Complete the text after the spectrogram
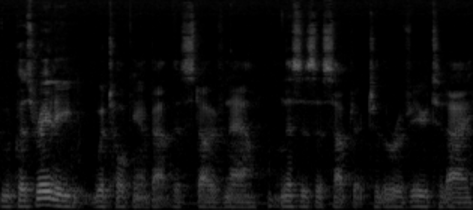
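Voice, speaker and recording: Pitched fairly low, a man speaks in a dark, mellow tone that is somewhat breathy, with ordinary pitch variation and audible room echo. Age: 60s. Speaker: outdoor gear reviewer. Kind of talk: product review tutorial. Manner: casual, hesitant with frequent ums.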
